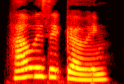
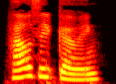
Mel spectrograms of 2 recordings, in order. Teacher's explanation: Instead, "How is it going?" becomes "How's it going?" The is disappears and the final G in going often softens. This is called connected speech.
